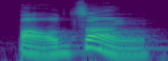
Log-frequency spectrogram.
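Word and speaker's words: 宝藏: Ah, but it's actually pronounced here as bǎo zàng.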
